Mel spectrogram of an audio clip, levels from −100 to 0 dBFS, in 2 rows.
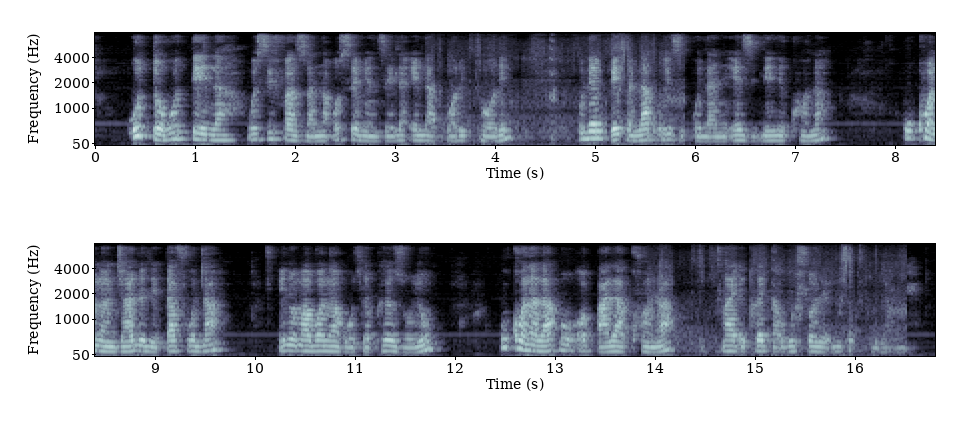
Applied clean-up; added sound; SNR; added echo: neural separator model SepFormer DNS4.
